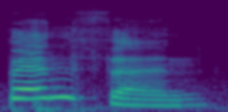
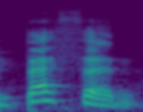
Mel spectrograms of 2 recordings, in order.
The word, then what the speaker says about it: Bethan: Isn't that Isn't that just um Hello, first time chat from Benthon. Sorry, Bethan. Sorry, I I mispronounced your name immediately.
